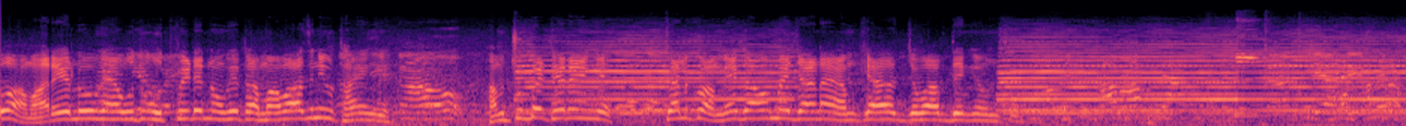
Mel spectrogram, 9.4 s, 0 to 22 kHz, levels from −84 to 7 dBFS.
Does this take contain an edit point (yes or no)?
no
